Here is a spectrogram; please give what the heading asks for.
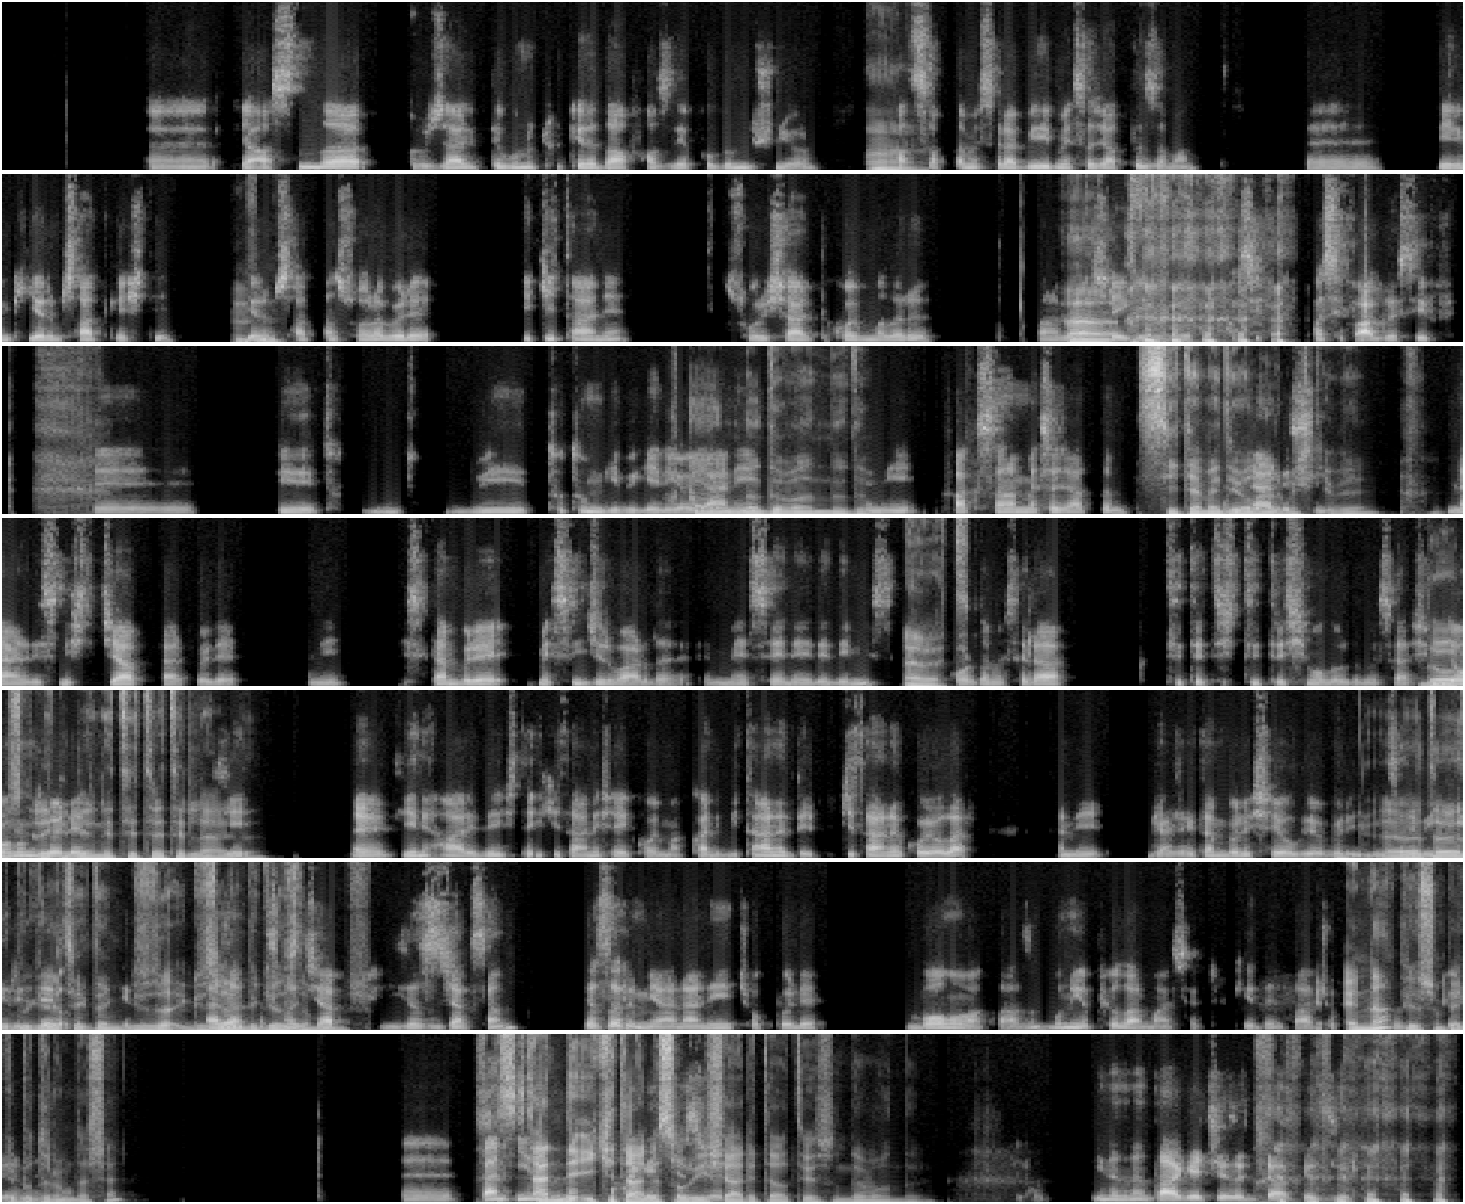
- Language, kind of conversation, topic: Turkish, podcast, Telefon ve sosyal medyayla başa çıkmak için hangi stratejileri kullanıyorsun?
- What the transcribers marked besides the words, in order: tapping; other background noise; chuckle; chuckle; chuckle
